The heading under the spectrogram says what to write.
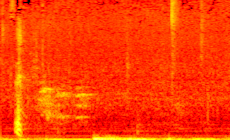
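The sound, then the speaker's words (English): A dog barks at the neighbours, a sharp bark followed by a shorter, softer yelp, then low rumbling handling noise fills the rest of the moment. “Hold on, let me get this dog.”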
